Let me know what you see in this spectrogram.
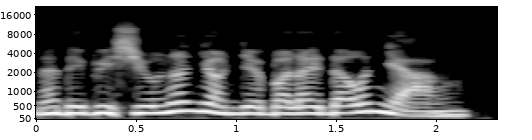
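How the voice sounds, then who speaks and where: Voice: medium pitch, sing-song, normal speed, darkish tone, dry recording, close to an everyday voice. An actor playing a matter-of-fact village gossip in a radio comedy, conversational, with an Ilocano accent. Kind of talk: radio serial drama-comedy acting.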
